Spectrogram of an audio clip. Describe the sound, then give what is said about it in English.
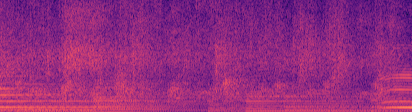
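An audience claps steadily, a dense, continuous patter of many hands beneath loud, sustained organ-like chords that change pitch a few times. No one speaks. “Let's clap our hands to the Lord here this morning.”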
